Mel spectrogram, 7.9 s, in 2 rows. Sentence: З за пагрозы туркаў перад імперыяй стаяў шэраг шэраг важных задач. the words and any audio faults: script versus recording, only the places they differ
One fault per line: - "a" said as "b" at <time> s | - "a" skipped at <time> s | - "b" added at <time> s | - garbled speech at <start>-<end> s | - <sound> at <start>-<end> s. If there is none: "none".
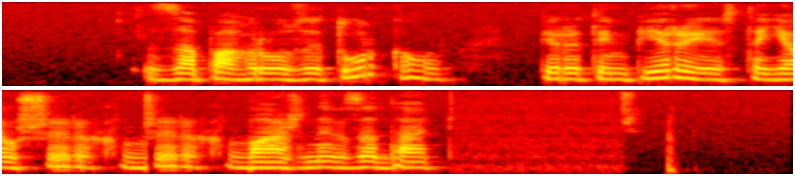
none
